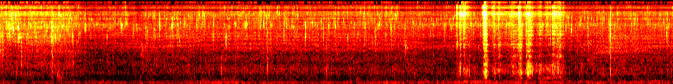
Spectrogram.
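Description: Eggs fry in a pan with melting cheese on an off-grid winter desert campsite, giving a steady, soft sizzle with occasional scrapes and stirring sounds.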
